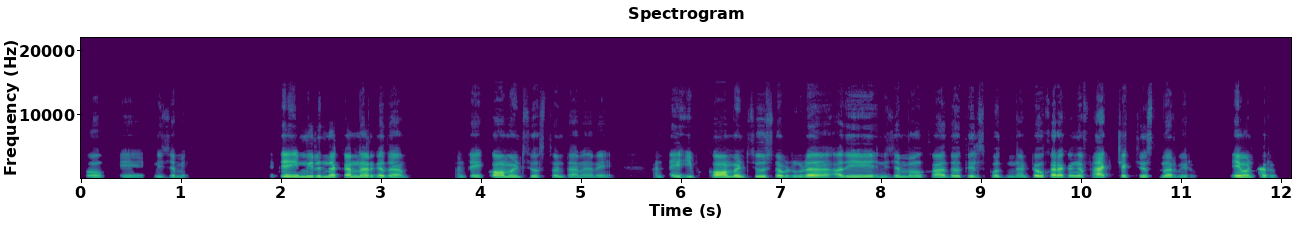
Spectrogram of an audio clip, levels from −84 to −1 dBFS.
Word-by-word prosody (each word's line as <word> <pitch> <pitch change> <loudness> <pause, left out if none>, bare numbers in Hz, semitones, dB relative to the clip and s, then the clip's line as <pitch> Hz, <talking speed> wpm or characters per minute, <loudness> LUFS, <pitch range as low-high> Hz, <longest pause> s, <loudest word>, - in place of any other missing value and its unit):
Okay. 105 -1 -11 0.3
నిజమే. 105 -3 -11 0.8
అంటే 175 - +1 0.2
మీరిందాక 140 -2 +1
అన్నారు 150 +3 +2
గదా! 115 -2 +1 0.6
అంటే, 120 +2 -7 0.2
కామెంట్స్ 135 +3 +2
చూస్తుంటానని. 110 -5 -8 0.5
అంటే, 135 +7 -8
ఈ - - -2 0.2
కామెంట్స్ 170 +6 +5
చూసినప్పుడు 160 -1 -1
గూడా 175 0 +6 0.2
అది 140 0 0 0.3
నిజమో, 145 +2 -5 0.2
కాదో, 135 +2 0
తెలిసిపోతుంది. 125 -4 -6
అంటే, 125 - -11
ఒక - - -24
రకంగా 150 +1 -1
ఫ్యాక్ట్ 125 -2 +3
చెక్ - - -4
చేస్తున్నారు 120 -4 -2
మీరు 100 - -13 0.4
ఏమంటారు? 120 -2 +1
135 Hz, 130 wpm, -25 LUFS, 120-145 Hz, 0.8 s, గూడా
